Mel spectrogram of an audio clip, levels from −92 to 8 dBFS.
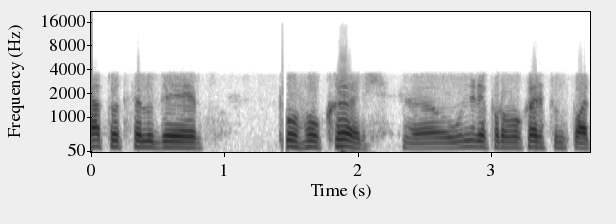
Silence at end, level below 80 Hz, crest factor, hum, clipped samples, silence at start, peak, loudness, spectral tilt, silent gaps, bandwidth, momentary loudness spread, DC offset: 0 s; -46 dBFS; 14 dB; none; under 0.1%; 0 s; 0 dBFS; -15 LUFS; -9.5 dB/octave; none; 4.2 kHz; 8 LU; under 0.1%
